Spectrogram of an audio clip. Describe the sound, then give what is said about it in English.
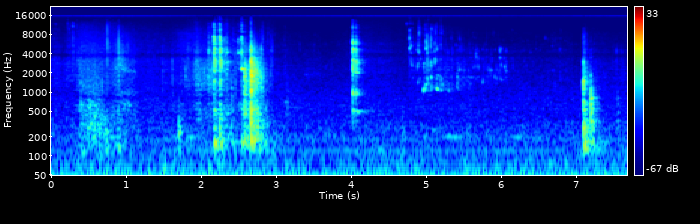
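Water is poured into a glass, splashing and trickling in short bursts, with a few light clinks of glass in between, moderately quiet, with no one talking. “Do you have any water? You're supposed to have water for your patients.”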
